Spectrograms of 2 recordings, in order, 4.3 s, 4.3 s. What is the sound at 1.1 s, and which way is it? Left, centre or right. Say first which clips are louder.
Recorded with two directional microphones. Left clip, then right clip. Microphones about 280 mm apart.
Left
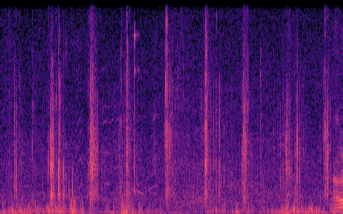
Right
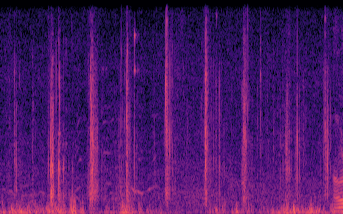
Walk: even; centre.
